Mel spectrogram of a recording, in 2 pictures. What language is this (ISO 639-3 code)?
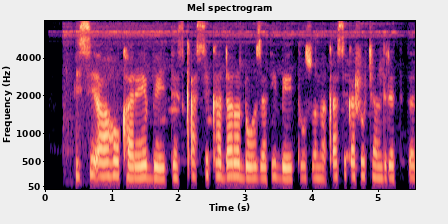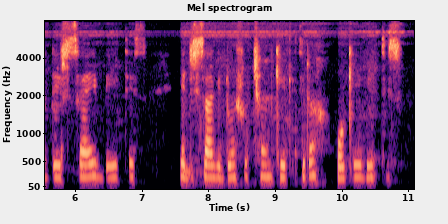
wal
